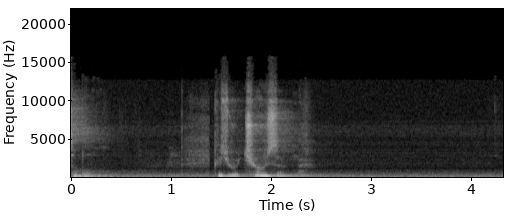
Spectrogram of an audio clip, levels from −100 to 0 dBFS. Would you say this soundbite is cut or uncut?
cut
